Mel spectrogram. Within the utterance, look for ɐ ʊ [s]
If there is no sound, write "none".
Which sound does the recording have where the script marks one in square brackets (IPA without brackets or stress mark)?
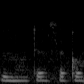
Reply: none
